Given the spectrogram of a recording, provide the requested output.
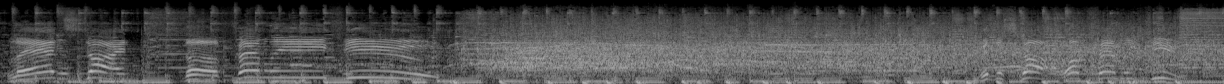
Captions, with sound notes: And now here's the star of "Match Game," Gene Rayburn. [cheering] [upbeat music]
